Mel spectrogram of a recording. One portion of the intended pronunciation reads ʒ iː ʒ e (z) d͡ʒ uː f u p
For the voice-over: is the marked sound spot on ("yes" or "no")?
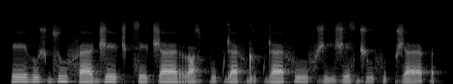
yes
